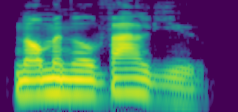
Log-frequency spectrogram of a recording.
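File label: "nominal value", British English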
